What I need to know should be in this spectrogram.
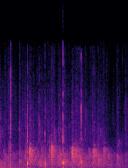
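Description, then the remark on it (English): A church audience applauds the worship team, many hands clapping in a dense, steady patter with a few sharper claps standing out for a couple of seconds, with faint voices mixed in. “Just a clap for the worship team.”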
